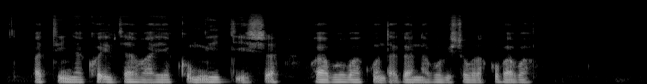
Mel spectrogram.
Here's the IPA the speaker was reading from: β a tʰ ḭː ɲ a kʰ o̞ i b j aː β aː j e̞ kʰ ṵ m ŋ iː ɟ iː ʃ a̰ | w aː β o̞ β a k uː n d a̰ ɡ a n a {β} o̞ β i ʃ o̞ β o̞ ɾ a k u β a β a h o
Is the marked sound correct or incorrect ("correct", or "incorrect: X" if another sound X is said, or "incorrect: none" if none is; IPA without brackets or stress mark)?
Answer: correct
